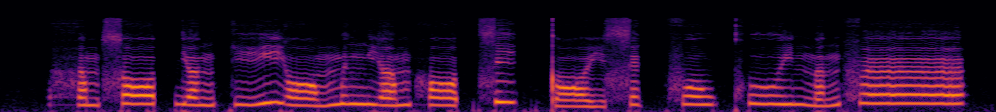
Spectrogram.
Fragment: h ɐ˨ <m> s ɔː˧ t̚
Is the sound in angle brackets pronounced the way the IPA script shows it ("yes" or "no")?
yes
